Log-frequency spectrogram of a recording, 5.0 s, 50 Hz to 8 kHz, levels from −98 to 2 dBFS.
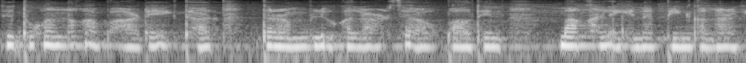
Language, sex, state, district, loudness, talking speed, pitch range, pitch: Nagamese, female, Nagaland, Dimapur, -17 LUFS, 205 wpm, 185-205 Hz, 190 Hz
